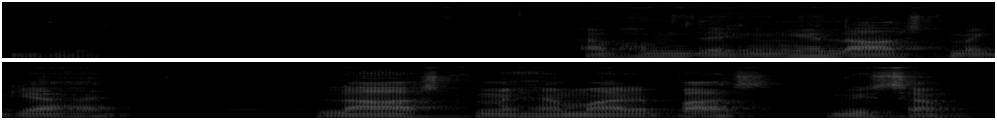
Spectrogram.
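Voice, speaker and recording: A man's voice: mid-range voice, steady tone, moderate pace. A man with a Hindi accent teaching a math lesson step by step, patiently talking through each calculation aloud.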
